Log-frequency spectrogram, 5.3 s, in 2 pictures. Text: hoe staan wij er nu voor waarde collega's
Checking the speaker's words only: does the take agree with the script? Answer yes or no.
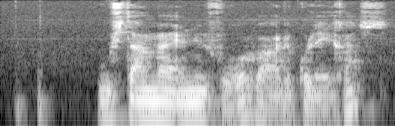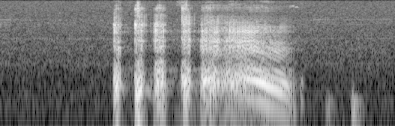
yes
